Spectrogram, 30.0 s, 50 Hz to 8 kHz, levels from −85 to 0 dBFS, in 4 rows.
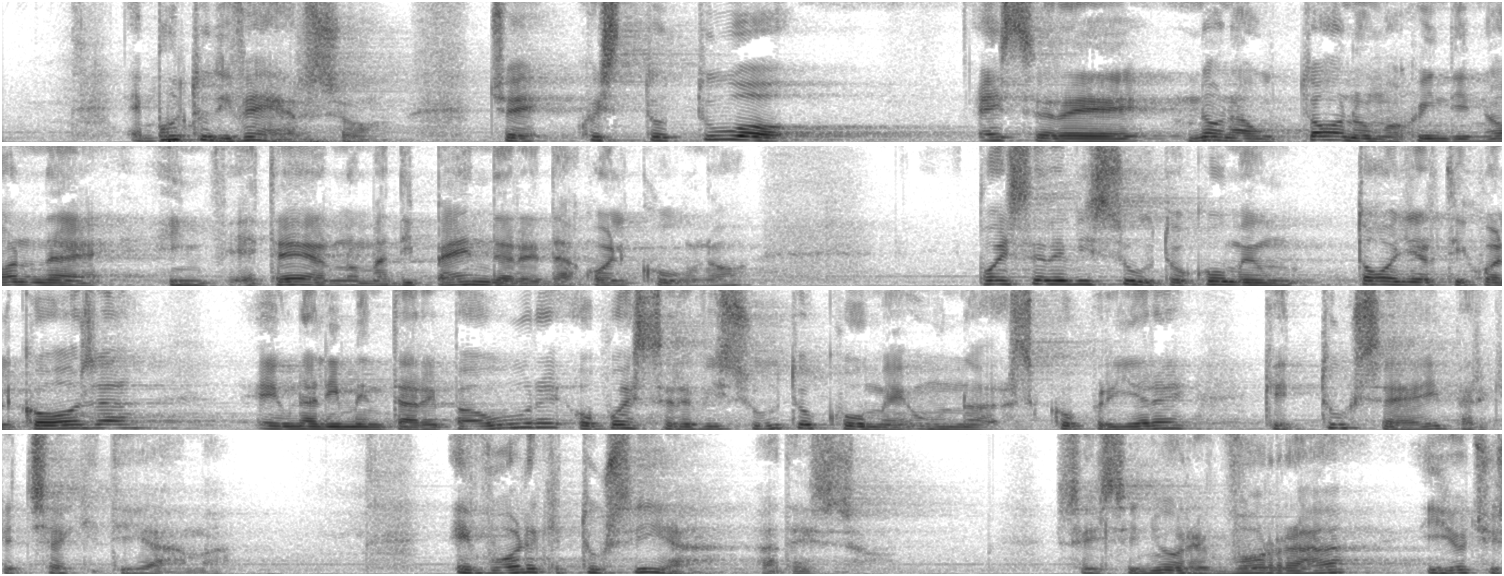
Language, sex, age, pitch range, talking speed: Italian, male, 50-69, 125-165 Hz, 110 wpm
